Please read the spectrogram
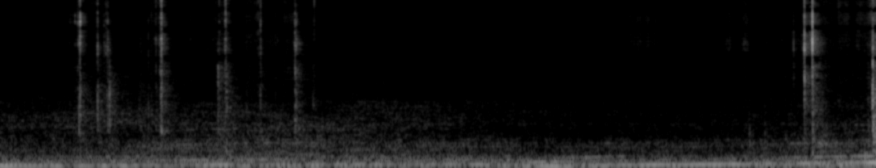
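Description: A paper planner sticker crackling a few times as it is peeled and pressed onto a planner page, the sharp ticks bunched in the first few seconds, over a steady low hum.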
